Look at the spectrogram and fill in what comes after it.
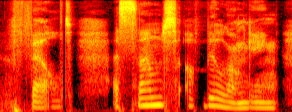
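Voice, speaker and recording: This woman has a dark, mellow tone and a Mexican accent, with ordinary pitch variation. The sound is dry and close with no echo, on a very clean recording with a silent background. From Mexico City. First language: Spanish. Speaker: Toastmasters club member. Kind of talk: prepared speech. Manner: halting at times.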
